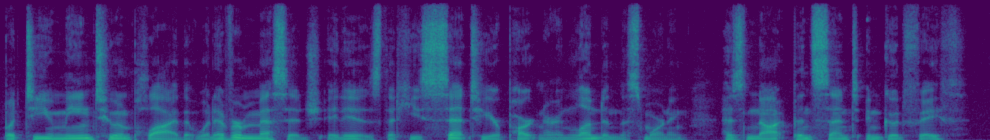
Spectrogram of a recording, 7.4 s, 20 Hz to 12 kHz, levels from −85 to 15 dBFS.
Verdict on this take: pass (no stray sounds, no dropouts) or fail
pass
